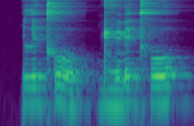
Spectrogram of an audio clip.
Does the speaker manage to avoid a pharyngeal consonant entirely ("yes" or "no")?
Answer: yes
